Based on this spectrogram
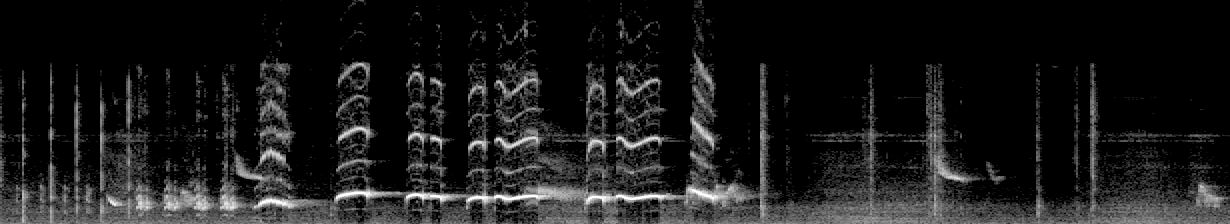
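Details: Chinese hwamei, a caged songbird, singing loud clear whistled phrases: rapid rising notes lead into a sustained wavering whistle repeated in strong bursts, then fading to scattered clicks and a faint distant chirp.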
